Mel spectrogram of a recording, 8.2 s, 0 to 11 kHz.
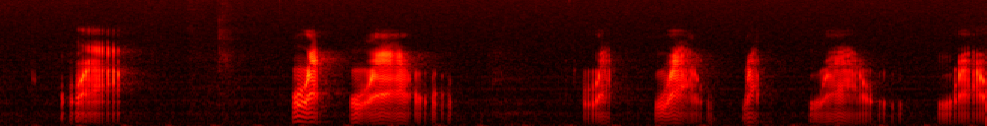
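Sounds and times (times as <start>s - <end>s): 
frogs croaking in throaty rattling bursts: 0.5s - 1.2s, 2.4s - 3.8s, 4.8s - 8.2s.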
